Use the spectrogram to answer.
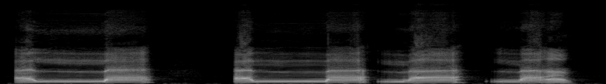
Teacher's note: Nah, huruf lam itu kan kita punya samping lidah nih, pinggir lidah. Huruf lam itu keluar dari tepi lidah bagian depan yang kiri, tepi lidah bagian depan yang kanan, dua-duanya menyusur sampai ke ujung lidah, disentuhkan ke langit-langit kita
